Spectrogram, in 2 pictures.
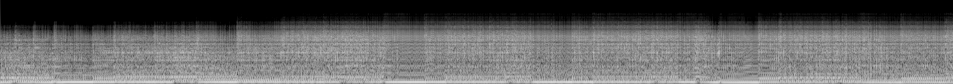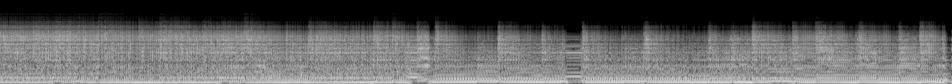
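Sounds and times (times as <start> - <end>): overdriven electric guitar chords: 0.0 - 19.0.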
